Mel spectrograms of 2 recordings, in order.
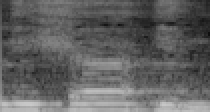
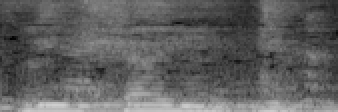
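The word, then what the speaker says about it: لِشَيْءٍ: Di atas alif itu ada tanda bulat sempurna namanya sifron mustadir. Kalau ada tanda itu maka alif tidak berfungsi. Jadi bacanya bukan lisyain tapi lisaiin.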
